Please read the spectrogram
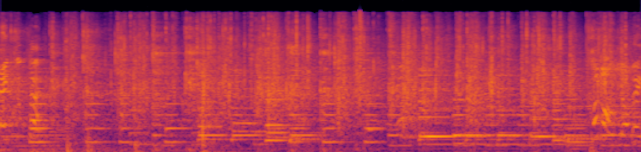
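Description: Live band music with held notes stepping from pitch to pitch, and rhythmic hand-clapping from performers and audience along with it.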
